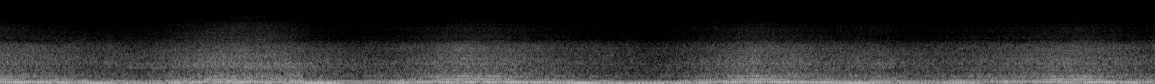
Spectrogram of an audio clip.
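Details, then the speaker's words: Mercedes-Benz W124 230E, hot, fan clutch engaged (tested to activate at 100°C) after a new thermal vacuum switch was fitted; engine revved in slow swells, fan roar rising with the revs while the temperature comes down; normal fan clutch engagement. "Generally when it is like this and I give it some revs and the fan picks up momentum, you can actually see the temperature come down."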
